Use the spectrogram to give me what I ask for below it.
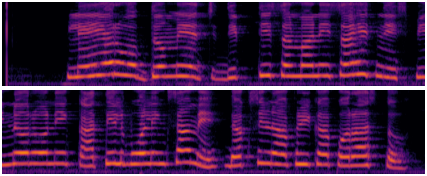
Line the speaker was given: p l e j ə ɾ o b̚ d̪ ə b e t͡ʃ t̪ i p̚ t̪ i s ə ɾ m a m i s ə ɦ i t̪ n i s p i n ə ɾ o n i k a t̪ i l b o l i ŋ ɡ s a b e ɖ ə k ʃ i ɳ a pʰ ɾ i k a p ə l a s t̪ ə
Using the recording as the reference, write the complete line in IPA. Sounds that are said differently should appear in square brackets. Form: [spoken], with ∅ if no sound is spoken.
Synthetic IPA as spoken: p l e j ə ɾ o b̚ d̪ ə [m] e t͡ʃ [d̪] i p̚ t̪ i s ə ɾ m a [n] i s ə ɦ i t̪ n i s p i n ə ɾ o n i k a t̪ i l b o l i ŋ ɡ s a [m] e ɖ ə k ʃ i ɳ a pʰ ɾ i k a p ə [ɾ] a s t̪ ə

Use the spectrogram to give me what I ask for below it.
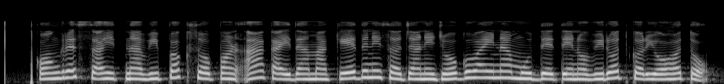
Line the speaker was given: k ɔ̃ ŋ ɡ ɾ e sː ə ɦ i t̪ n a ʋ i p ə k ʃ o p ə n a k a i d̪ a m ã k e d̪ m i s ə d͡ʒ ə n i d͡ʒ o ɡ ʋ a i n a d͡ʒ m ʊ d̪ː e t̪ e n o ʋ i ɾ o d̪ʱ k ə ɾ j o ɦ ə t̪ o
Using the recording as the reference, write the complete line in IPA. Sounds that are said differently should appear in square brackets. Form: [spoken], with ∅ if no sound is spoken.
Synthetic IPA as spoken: k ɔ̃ ŋ ɡ ɾ e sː ə ɦ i t̪ n a ʋ i p ə k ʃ o p ə [ɳ] a k a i d̪ a m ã k e d̪ [n] i s ə d͡ʒ [a] n i d͡ʒ o ɡ ʋ a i n a [∅] m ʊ d̪ː e t̪ e n o ʋ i ɾ o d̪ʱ k ə ɾ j o ɦ ə t̪ o

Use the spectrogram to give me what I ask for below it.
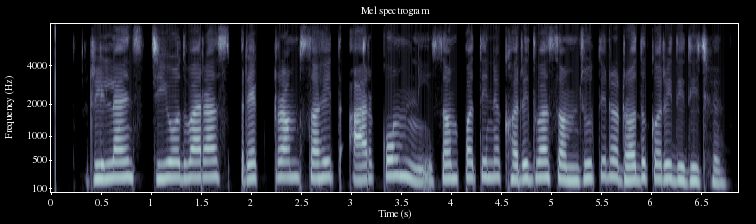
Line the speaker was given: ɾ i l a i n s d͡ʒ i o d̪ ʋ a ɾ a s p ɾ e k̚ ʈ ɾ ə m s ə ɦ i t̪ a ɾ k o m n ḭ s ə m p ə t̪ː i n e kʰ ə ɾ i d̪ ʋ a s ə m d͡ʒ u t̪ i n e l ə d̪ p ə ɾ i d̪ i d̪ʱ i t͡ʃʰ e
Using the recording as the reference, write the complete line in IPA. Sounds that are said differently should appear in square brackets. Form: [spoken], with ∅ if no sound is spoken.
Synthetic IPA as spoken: ɾ i l a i n s d͡ʒ i o d̪ ʋ a ɾ a s p ɾ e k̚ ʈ ɾ ə m s ə ɦ i t̪ a ɾ k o m n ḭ s ə m p ə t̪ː i n e kʰ ə ɾ i d̪ ʋ a s ə m d͡ʒ u t̪ i n e [ɾ] ə d̪ [k] ə ɾ i d̪ i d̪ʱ i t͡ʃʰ e

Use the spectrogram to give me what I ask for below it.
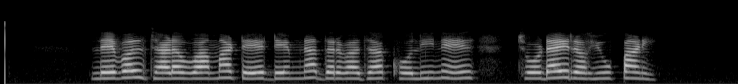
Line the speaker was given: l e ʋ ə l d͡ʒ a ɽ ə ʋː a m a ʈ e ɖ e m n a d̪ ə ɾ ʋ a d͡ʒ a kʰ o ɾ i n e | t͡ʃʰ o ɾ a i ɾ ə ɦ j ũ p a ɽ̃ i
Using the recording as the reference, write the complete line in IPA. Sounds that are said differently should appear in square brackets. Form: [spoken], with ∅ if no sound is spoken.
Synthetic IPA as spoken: l e ʋ ə l d͡ʒ a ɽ ə ʋː a m a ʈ e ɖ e m n a d̪ ə ɾ ʋ a d͡ʒ a kʰ o [l] i n e | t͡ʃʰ o [ɽ] a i ɾ ə ɦ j ũ p a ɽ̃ i

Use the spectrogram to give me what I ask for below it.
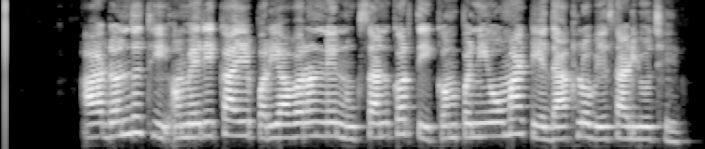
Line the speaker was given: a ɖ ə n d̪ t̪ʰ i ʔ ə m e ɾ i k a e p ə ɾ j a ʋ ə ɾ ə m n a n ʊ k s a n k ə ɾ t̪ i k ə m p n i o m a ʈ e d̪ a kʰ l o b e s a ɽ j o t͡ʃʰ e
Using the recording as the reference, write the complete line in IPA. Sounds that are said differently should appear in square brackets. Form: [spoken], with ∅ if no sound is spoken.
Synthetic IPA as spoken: a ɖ ə n d̪ t̪ʰ i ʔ ə m e ɾ i k a e p ə ɾ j a ʋ ə ɾ ə [ɳ] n [e] n ʊ k s a n k ə ɾ t̪ i k ə m p n i o m a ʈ e d̪ a kʰ l o b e s a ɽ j o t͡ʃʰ e

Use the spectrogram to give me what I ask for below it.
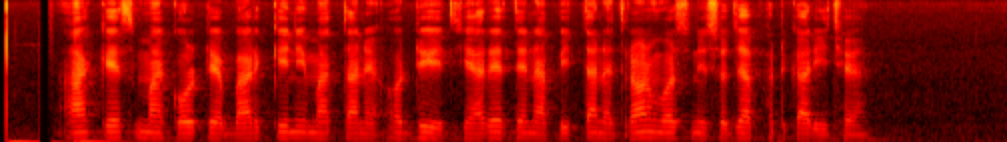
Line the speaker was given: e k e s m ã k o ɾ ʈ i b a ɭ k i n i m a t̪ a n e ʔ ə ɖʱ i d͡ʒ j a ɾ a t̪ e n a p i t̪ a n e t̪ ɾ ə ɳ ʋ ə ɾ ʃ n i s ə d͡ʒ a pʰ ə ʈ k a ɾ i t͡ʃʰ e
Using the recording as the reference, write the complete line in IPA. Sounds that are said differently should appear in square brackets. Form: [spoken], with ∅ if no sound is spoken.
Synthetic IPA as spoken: [a] k e s m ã k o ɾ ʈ [e] b a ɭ k i n i m a t̪ a n e ʔ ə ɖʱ i d͡ʒ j a ɾ [e] t̪ e n a p i t̪ a n e t̪ ɾ ə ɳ ʋ ə ɾ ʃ n i s ə d͡ʒ a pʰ ə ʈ k a ɾ i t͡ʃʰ e

